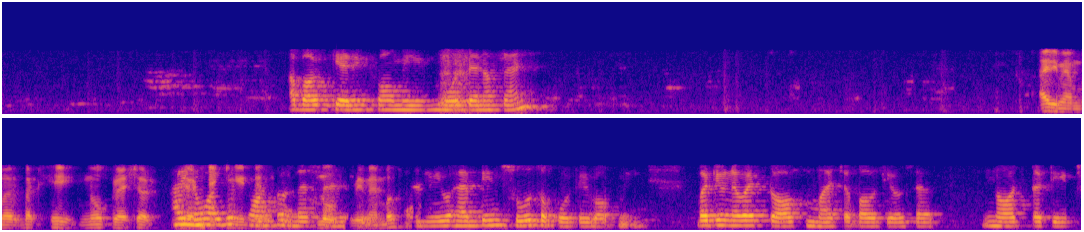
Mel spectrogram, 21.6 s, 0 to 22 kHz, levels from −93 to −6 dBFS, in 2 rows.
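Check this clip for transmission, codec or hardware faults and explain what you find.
Three kinds of fault turn up in this speech, carried over an AMR narrowband mobile link whose normal 12.2 kbps mode already limits the band to below 4 kHz.

AMR rate drop, at 4.68 to 6.44 s and again at 10.78 to 12.16 s. The network twice pushed the codec down from 12.2 to 5.9 kbps, spending the freed bits on error protection for a weakened radio link. With fewer bits per 20 ms frame the vocal-tract model and pulse excitation are coded more coarsely. The voice turns rougher, buzzier and more synthetic. There is no gap and no change of bandwidth, and the normal quality returns once the rate climbs back.

Speech suppressed in double talk, at 12.46 to 12.56 s, 12.93 to 13.31 s, 13.54 to 13.75 s and 14.78 to 15.08 s. The likely cause is an echo canceller that lost track while both ends spoke, mistook the talker for returning echo and attenuated it. 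The voice dips sharply for a short moment, by around 30 dB in the first instance. The later dips are gentler, roughly 10, 5 and 15 dB, lasting a few tenths of a second each.

Echo leak, at 14.16 to 14.4 s. A loudspeaker at the far end probably let some of its own playback back into its microphone, and the canceller failed to remove all of it. A faint delayed copy of the voice, trailing by 274 ms and about 30 dB below the direct speech, briefly shadows the talker as a scrap of returning sound.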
